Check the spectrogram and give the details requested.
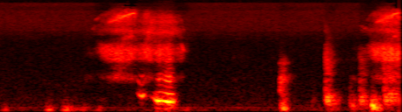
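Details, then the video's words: A sleeping cat named Polya snoring. One breathy, hissing snore ends in a short low rattling snort. Scattered soft clicks and taps follow in the quiet room. "Кошка Поля храпит. Cat's snoring."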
